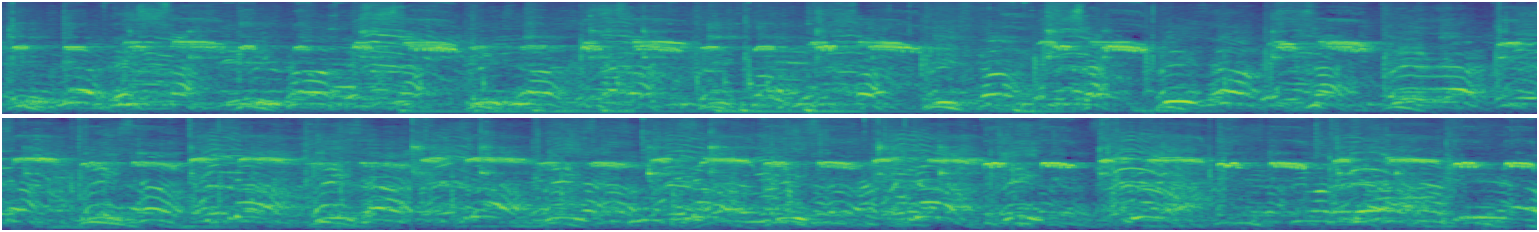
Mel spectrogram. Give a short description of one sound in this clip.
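A crowd of men and women chant loudly and rhythmically close by.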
